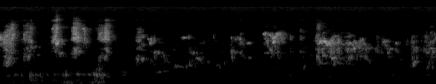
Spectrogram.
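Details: Captive brood of young budgerigars chattering and chirping while playing together; a burst of quick stacked chirps at the start, then scattered warbling notes, with a faint low thumping sound early on.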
